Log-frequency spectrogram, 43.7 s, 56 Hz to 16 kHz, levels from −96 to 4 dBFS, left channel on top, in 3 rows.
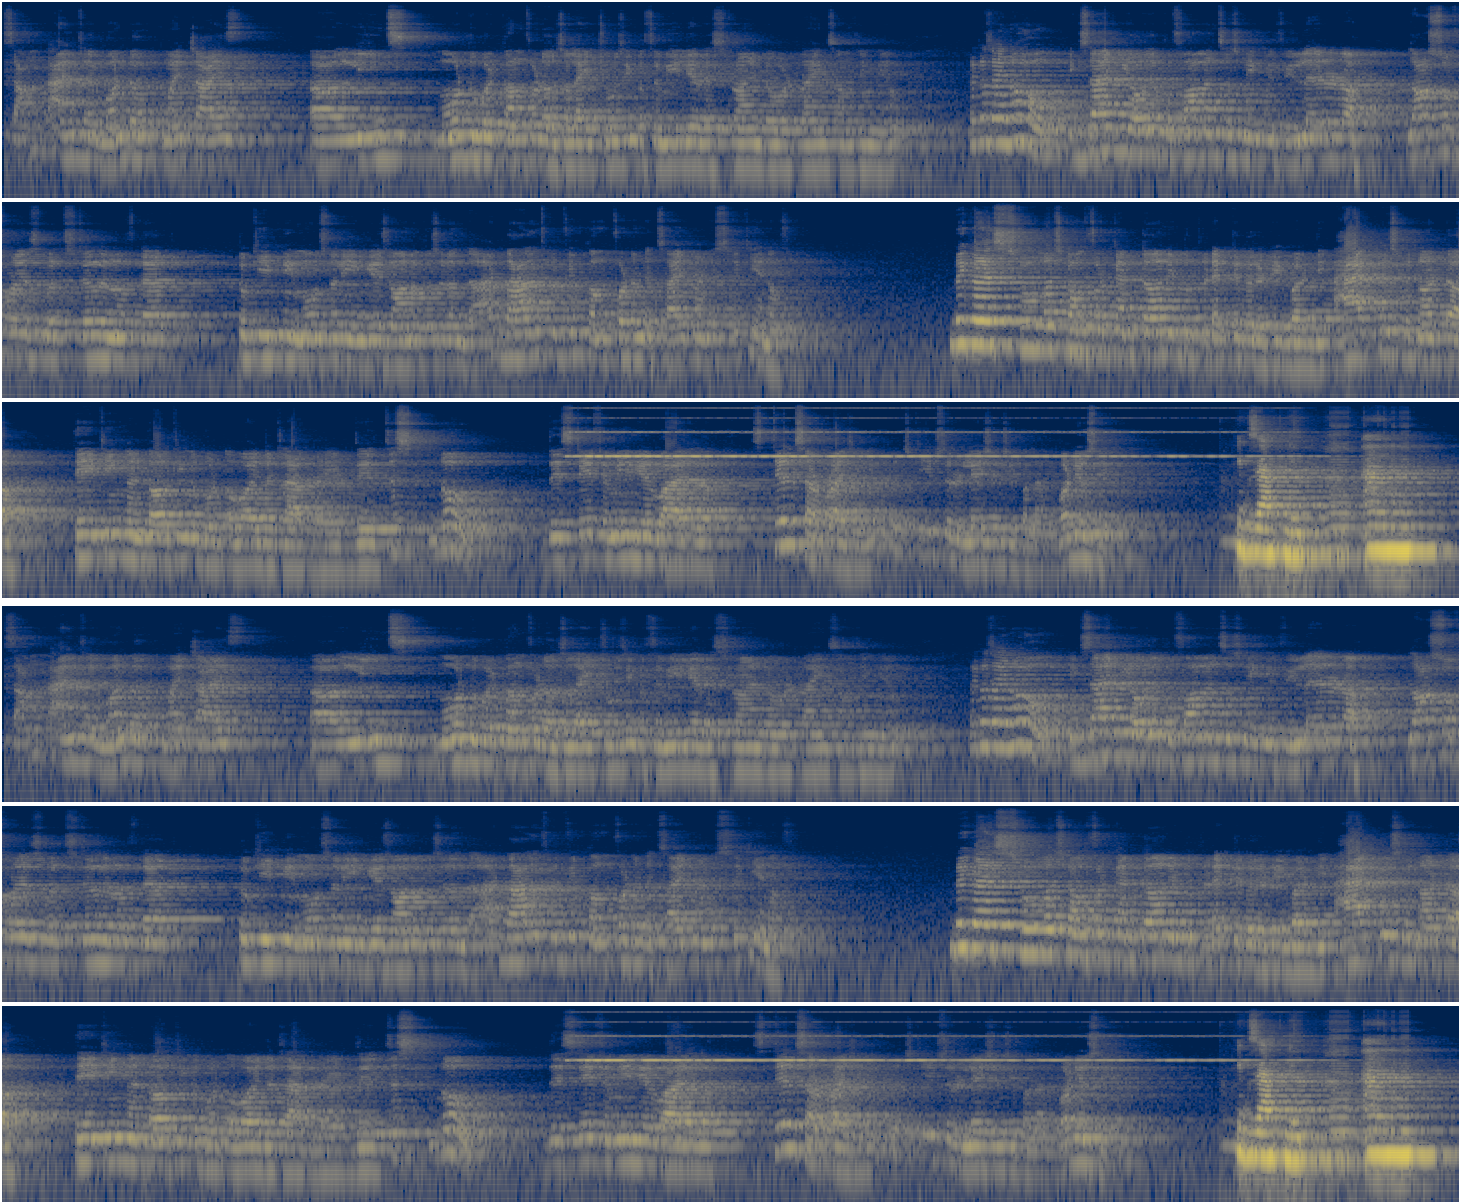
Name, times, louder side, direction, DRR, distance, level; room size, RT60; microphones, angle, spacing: voice 1, 0.0-2.3 3.1-4.0 4.3-9.0 9.7-13.6 14.0-16.2 16.9-22.3 24.0-29.3 29.8-33.8 34.5-36.2 36.8-40.2, left 1 dB, 85° left, -4 dB, 2.6 m, -36 dB
sound 1, 34.7-42.1, equal, 20° left, 1.5 m, -30 dB
voice 2, 41.3-43.2, equal, 5° right, 2 dB, 0.7 m, -21 dB
23.0 x 14.0 x 2.8 m, 2.4 s
head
